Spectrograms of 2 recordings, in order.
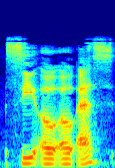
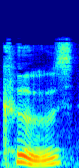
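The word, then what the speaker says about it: Coös: called The Witch of the Kos uh or C oos is apparently how that word is pronounced I've always been calling it cou or reading it as cou it is the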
